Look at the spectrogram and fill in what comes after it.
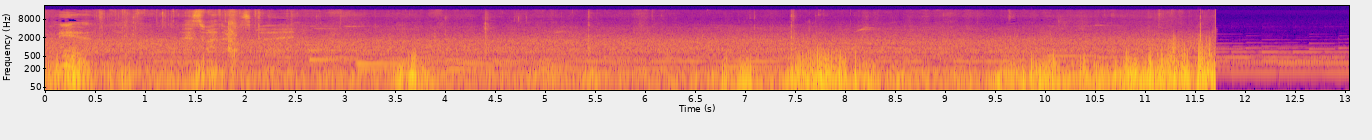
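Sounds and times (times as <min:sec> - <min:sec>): wind buffeting microphone: 0:00.0 - 0:11.7
soft background music: 0:00.0 - 0:13.0.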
